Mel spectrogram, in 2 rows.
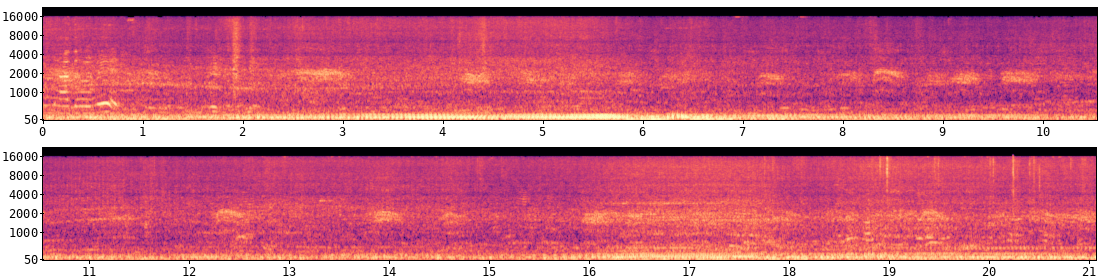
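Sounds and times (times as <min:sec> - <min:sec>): vehicle engine passing by: 0:15.8 - 0:21.0.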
